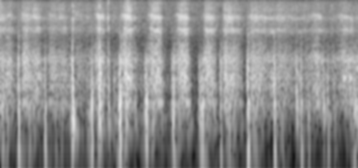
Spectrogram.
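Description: Fingertips and short nails scratch the soft silicone ears of a binaural microphone with both hands. The result is a muffled, bass-heavy rubbing and scraping, broken by about fourteen dull, close thumps at an uneven pace.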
